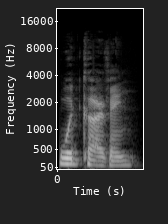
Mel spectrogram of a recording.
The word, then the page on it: woodcarving: American English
